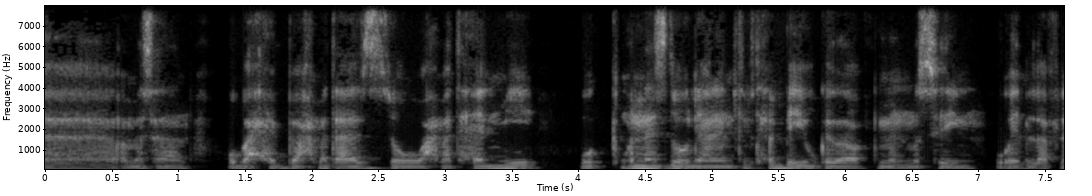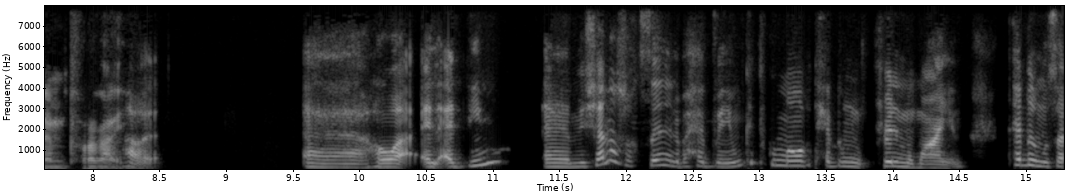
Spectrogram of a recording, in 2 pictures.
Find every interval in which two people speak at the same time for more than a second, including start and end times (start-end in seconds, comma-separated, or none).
none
